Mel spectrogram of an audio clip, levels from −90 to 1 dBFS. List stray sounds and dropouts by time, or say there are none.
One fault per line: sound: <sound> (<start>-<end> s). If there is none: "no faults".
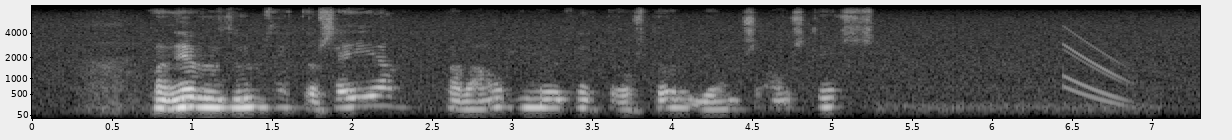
sound: chirp (6.4-6.9 s)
